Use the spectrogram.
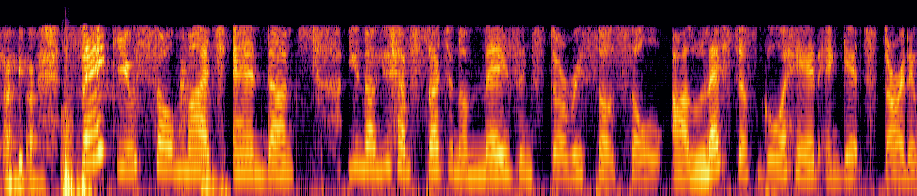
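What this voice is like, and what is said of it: Smooth Southern American accent. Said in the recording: “I love that southern accent. Sounds so smooth.”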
